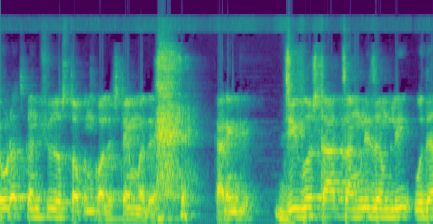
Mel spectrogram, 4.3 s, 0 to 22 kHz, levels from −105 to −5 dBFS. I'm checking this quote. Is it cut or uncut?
uncut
